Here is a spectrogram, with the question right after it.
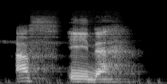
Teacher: lebih banyak mengalirnya udara pengucapan huruf fa ketika sukun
